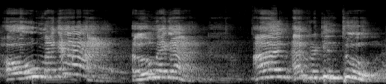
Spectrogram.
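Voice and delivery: high, slow squeal; excited girl. Retold or imitated. The girl squealing at him, high and excited. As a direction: squeal with delight, drawn out.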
